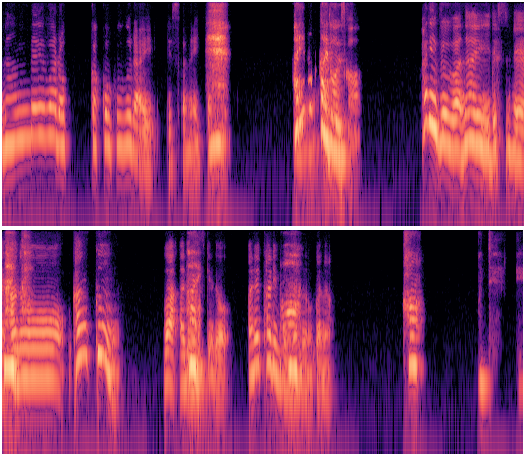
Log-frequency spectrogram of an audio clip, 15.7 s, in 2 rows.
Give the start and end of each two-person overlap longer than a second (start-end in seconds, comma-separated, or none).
none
